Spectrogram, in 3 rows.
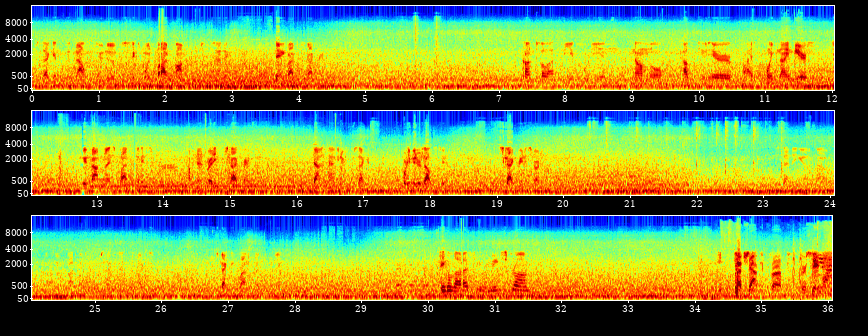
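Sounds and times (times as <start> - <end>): faint crackles: 0.0 - 36.0
low rumble: 0.0 - 36.0.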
